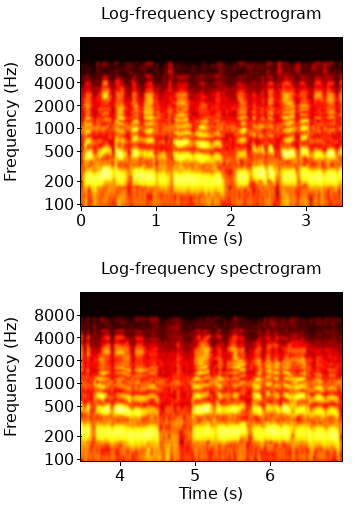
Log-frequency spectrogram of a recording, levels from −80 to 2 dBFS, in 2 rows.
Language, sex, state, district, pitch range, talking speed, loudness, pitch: Hindi, female, Chandigarh, Chandigarh, 220-235 Hz, 230 wpm, -14 LUFS, 230 Hz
